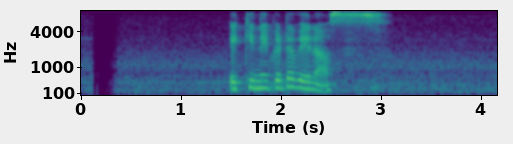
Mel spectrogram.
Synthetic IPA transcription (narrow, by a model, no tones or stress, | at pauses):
ekinekəʈəʋenas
